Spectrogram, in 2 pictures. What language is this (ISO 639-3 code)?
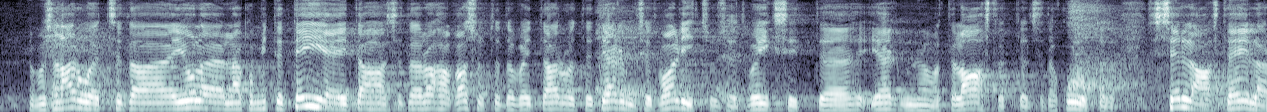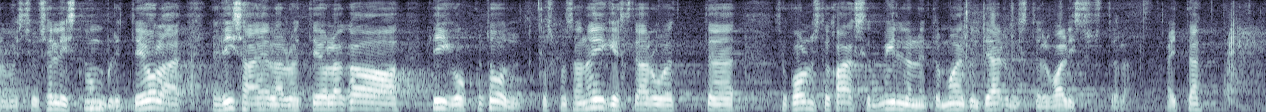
est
